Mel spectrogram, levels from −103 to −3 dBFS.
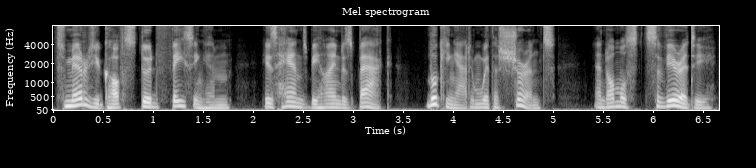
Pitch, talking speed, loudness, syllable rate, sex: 135 Hz, 155 wpm, -20 LUFS, 5.2 syllables/s, male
